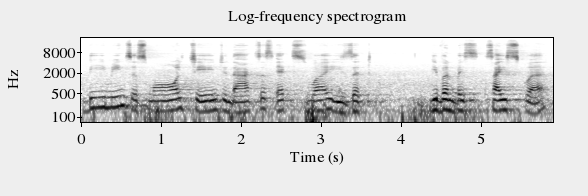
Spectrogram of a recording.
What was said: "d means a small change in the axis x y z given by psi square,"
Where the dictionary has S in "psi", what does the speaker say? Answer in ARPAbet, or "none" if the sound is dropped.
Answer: S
